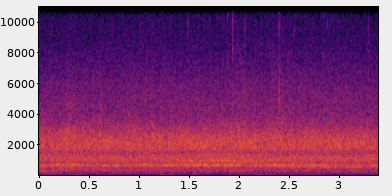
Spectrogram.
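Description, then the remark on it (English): An audience claps hands in a dense, continuous wash of applause, steady and fairly loud throughout, with no distinct rhythm and no voices standing out. “Clap your hands and give him the glory.”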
